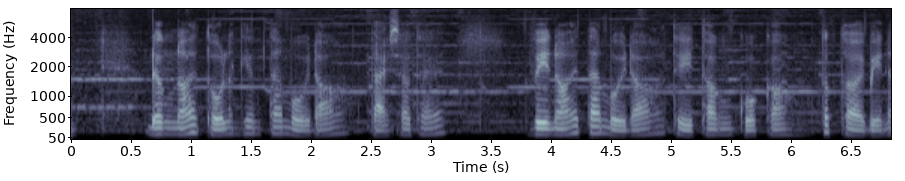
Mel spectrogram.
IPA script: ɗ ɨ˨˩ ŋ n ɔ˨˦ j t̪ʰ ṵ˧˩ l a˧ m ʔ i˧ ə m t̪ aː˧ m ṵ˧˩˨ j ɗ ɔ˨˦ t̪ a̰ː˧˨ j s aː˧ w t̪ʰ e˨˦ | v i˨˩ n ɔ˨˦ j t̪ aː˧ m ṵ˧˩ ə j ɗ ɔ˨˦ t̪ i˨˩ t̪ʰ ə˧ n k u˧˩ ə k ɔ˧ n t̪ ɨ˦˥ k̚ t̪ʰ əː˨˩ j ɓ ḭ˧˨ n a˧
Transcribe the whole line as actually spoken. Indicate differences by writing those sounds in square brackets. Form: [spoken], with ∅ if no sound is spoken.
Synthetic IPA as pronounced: ɗ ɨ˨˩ ŋ n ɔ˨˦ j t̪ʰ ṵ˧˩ l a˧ [ŋ] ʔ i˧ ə m t̪ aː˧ m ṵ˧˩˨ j ɗ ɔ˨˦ t̪ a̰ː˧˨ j s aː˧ w t̪ʰ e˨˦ | v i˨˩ n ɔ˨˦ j t̪ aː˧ m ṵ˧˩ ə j ɗ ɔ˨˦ [t̪ʰ] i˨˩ t̪ʰ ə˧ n k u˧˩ ə k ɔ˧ n t̪ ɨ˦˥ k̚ t̪ʰ əː˨˩ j ɓ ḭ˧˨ n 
